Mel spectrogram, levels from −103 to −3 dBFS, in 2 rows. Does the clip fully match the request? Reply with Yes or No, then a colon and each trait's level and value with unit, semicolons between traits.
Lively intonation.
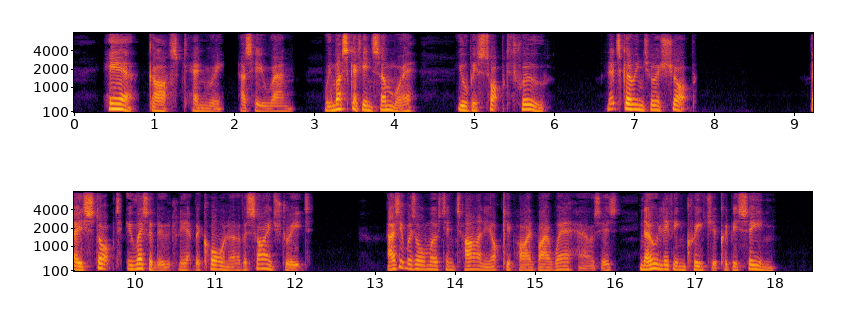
Yes: wide, 5.9 semitones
